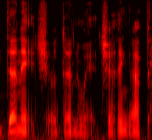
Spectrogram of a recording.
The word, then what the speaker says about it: Dunwich: that that's the that's the right way is to say done witch and not done itch okay saying i can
